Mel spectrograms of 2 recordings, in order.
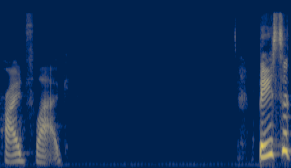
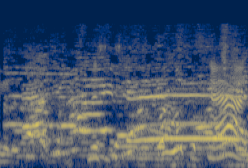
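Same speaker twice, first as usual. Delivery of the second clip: high, drawn-out fake delight; mock teacher gush; 6 semitones higher, 3 dB louder, slower than usual. Teacher greeting a costumed colleague, mock high gushing. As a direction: coo over the costume like a sugary teacher. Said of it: "This is your teacher welcoming you in".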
